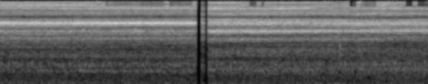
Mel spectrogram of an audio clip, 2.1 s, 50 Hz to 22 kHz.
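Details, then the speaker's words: DAF LF45 bus, brake pedal pressed: constant sharp hiss of escaping air from an unidentified brake system component; large air leak when braking, part not yet identified. "This thing here. Don't know what it is, but that's what's causing the leaks. the brakes are pressed."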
